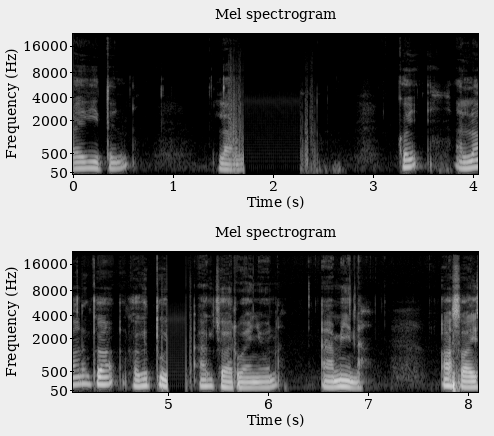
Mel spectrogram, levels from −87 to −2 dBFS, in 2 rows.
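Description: Between 1.55 and 2.42 s an intermittent contact opens a loose cable or plug for about 0.57 s. The speech drops out with crackle at both edges and faint hiss underneath, which sets it apart from a clean digital dropout, where the gap would be silent and edgeless.

At 4.14 s the microphone volume is stepped up by about 5 dB. The software raised the input level in a single jump, so speech and background noise rise together at once, rather than easing up gradually as a compressor or gain ramp would.

The intermittent contact returns from 4.94 to 5.23 s, this time open for about 0.19 s. It has the same crackle-edged cut with hiss in the gap, and is shorter than the first.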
